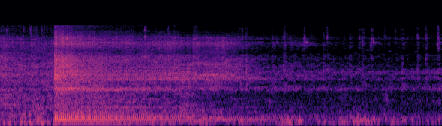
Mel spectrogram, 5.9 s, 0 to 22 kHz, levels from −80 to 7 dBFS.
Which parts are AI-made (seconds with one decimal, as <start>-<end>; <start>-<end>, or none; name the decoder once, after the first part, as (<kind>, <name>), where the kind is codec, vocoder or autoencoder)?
2.4-3.0 (codec, SNAC)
